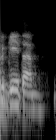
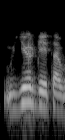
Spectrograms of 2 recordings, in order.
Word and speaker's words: Jurgita: Jurgita. Jurgita with a silent J.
